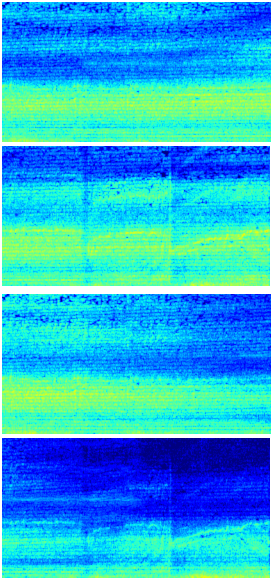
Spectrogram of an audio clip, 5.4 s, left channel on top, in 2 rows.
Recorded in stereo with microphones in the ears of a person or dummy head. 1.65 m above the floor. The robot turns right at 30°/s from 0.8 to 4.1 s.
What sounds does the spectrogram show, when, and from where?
0.0 s a drone: 10° right (ahead or behind); by 5.4 s 80° left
